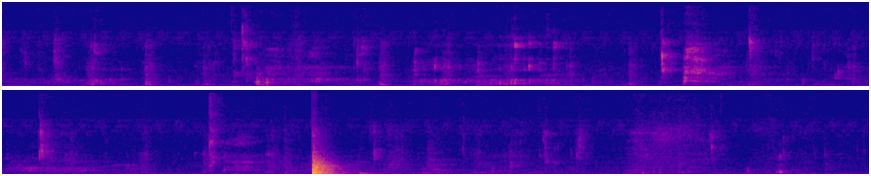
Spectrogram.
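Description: Close-up eating sounds: biting and chewing raw cucumber, with small crunches and clicks scattered through. One sharp knock about eight seconds in is the loudest sound.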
